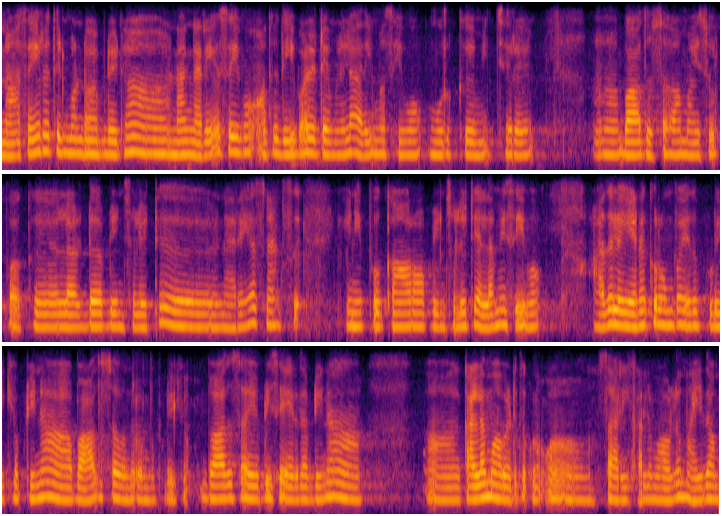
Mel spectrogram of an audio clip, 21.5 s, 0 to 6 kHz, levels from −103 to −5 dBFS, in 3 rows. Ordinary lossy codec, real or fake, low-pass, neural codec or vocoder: Opus, 24 kbps; fake; 5.4 kHz; vocoder, 44.1 kHz, 80 mel bands, Vocos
